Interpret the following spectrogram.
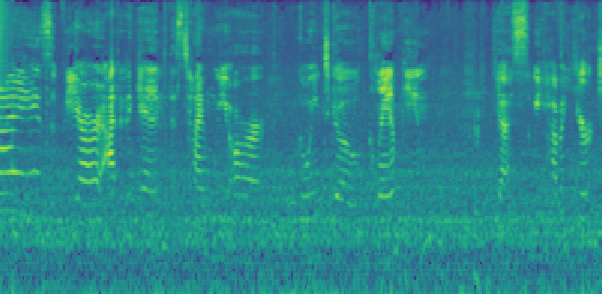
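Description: Steady low road and tyre rumble inside a Tesla Model X cabin at highway speed, with no engine note from the electric car, under a woman talking.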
